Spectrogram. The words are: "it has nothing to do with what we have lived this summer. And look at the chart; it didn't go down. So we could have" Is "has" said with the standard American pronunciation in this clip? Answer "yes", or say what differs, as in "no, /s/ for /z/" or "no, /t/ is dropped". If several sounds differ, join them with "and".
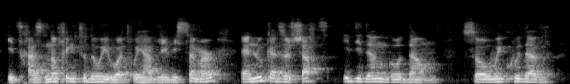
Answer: yes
